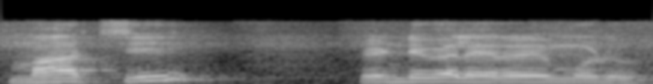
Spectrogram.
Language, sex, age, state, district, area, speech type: Telugu, male, 60+, Andhra Pradesh, Nellore, urban, spontaneous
